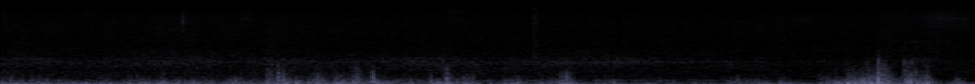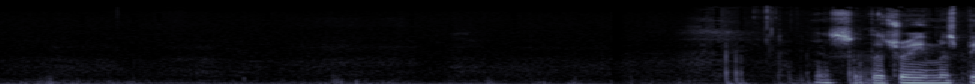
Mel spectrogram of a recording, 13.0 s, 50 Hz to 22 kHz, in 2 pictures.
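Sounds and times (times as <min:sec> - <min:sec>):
wind buffeting microphone: 0:00.0 - 0:10.6
distant motorway traffic rumble: 0:00.0 - 0:13.0.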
